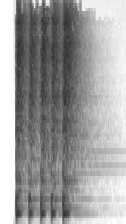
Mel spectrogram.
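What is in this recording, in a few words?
Drums Snare March Accent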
